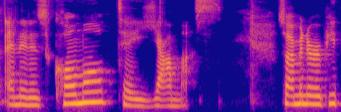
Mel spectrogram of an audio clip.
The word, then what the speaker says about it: llaman: double L here in Yama's when we have a double L in Spanish we're going to pronounce it kind of like a Y so yamas so when you see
